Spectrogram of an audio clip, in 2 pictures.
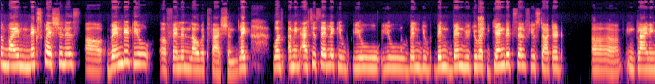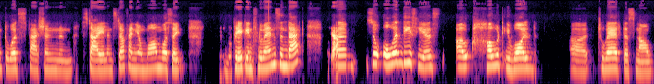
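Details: Adult host who stammers and also has hearing loss, speaking naturally while introducing a podcast guest; repetitions and fillers are audible; stammering.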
